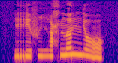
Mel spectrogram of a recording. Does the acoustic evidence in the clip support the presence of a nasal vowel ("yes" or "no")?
no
